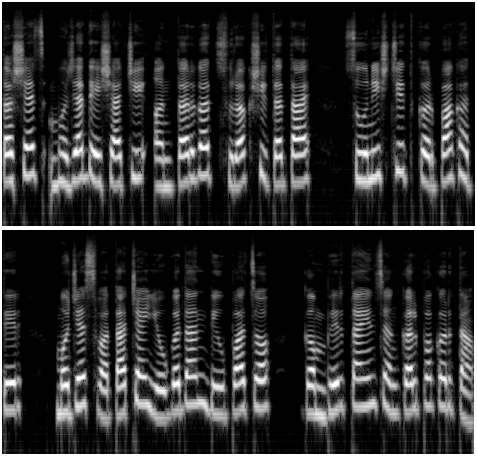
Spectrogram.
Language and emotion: Goan Konkani, neutral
